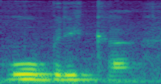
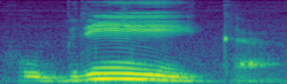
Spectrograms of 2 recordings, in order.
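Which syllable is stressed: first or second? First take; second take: first; second. First: The stress is on the first syllable. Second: The stress is on the second syllable. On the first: The speaker calls it wrong. "Muitas pessoas pronunciam rúbrica, mas essa pronúncia é equivocada" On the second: The speaker calls it right. "O certo é rubrica"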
